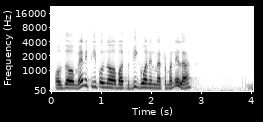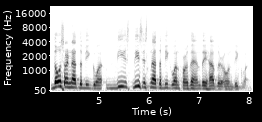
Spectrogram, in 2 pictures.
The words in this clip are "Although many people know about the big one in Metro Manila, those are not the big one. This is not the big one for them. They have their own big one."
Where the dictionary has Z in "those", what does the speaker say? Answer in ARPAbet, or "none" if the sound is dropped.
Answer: S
